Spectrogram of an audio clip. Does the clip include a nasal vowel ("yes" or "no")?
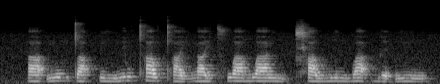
yes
